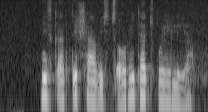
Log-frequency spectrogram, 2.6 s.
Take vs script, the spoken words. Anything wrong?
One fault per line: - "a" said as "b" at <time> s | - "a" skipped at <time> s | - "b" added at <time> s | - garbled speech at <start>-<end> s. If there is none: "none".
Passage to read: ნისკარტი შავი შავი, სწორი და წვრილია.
- "შავი" skipped at 1.3 s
